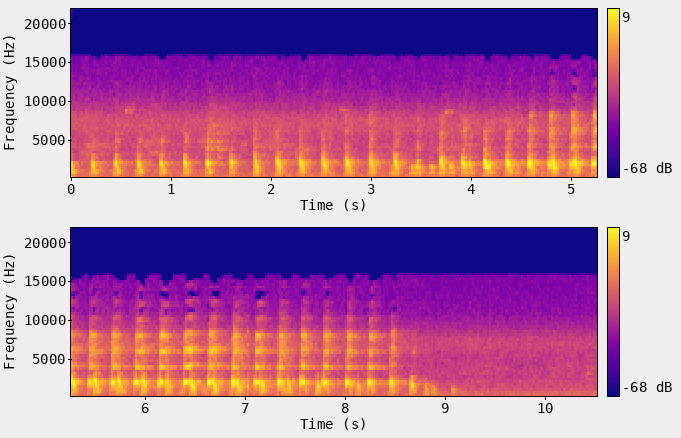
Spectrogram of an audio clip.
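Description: A bird calling in a fast run of loud repeated notes, about four or five a second. The notes quicken and rise in pitch about halfway through, then stop near the end.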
